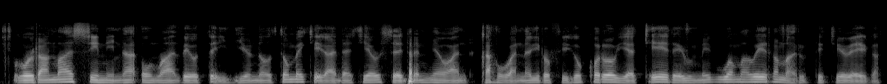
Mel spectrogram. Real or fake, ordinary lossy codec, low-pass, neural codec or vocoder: fake; none; 7.2 kHz; codec, 16 kHz, 1 kbps, FunCodec, trained on LibriTTS, 50 frames a second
